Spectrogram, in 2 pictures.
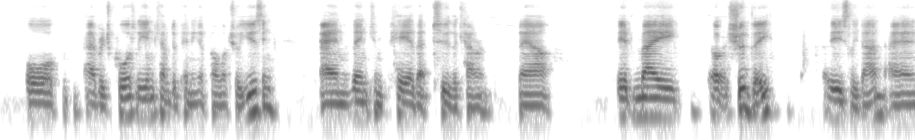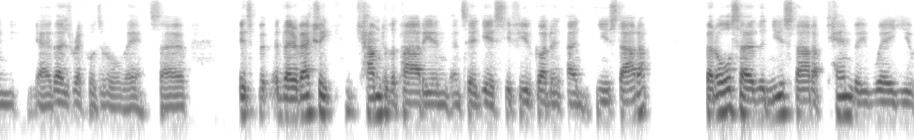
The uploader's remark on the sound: Welcome to a live recording of the Martial Arts Media business podcast. We are doing this via Zoom, we are doing this as a live session. Look, so we did the session live in our Partners group, where we work with school owners on marketing and so forth.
